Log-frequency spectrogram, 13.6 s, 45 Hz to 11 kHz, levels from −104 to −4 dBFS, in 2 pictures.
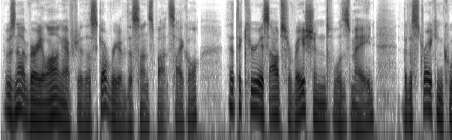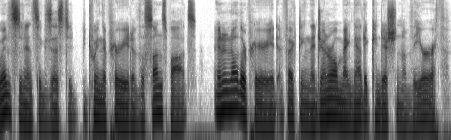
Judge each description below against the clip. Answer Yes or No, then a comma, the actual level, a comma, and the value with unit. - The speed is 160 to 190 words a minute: Yes, average, 185 wpm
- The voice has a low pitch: Yes, low, 100 Hz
